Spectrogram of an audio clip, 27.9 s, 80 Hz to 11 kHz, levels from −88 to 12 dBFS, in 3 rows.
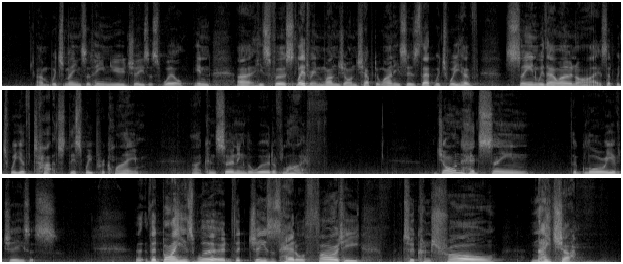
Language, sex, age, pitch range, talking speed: English, male, 50-69, 110-175 Hz, 130 wpm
